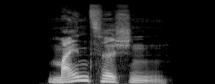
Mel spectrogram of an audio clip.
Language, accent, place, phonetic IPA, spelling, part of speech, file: German, Germany, Berlin, [ˈmaɪ̯nt͡sɪʃn̩], mainzischen, adjective, De-mainzischen.ogg
- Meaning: inflection of mainzisch: 1. strong genitive masculine/neuter singular 2. weak/mixed genitive/dative all-gender singular 3. strong/weak/mixed accusative masculine singular 4. strong dative plural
